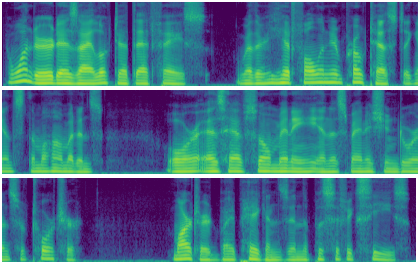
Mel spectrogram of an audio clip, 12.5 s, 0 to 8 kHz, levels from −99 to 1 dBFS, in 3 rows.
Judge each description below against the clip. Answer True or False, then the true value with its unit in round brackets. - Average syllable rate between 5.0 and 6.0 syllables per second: True (5.4 syllables/s)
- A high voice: False (110 Hz)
